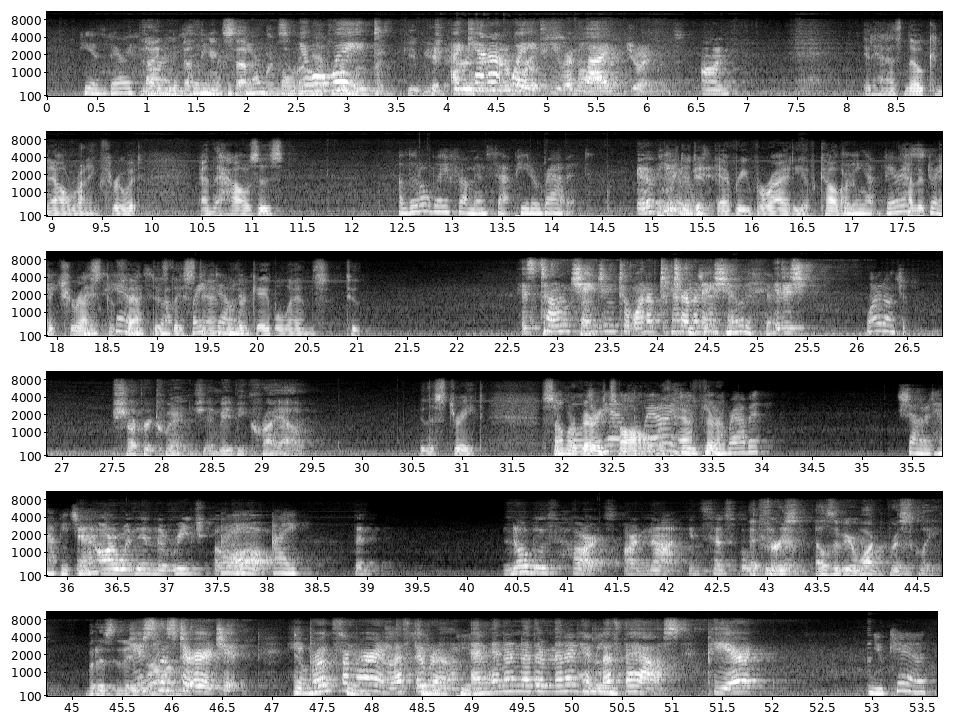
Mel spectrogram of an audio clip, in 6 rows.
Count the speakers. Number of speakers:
five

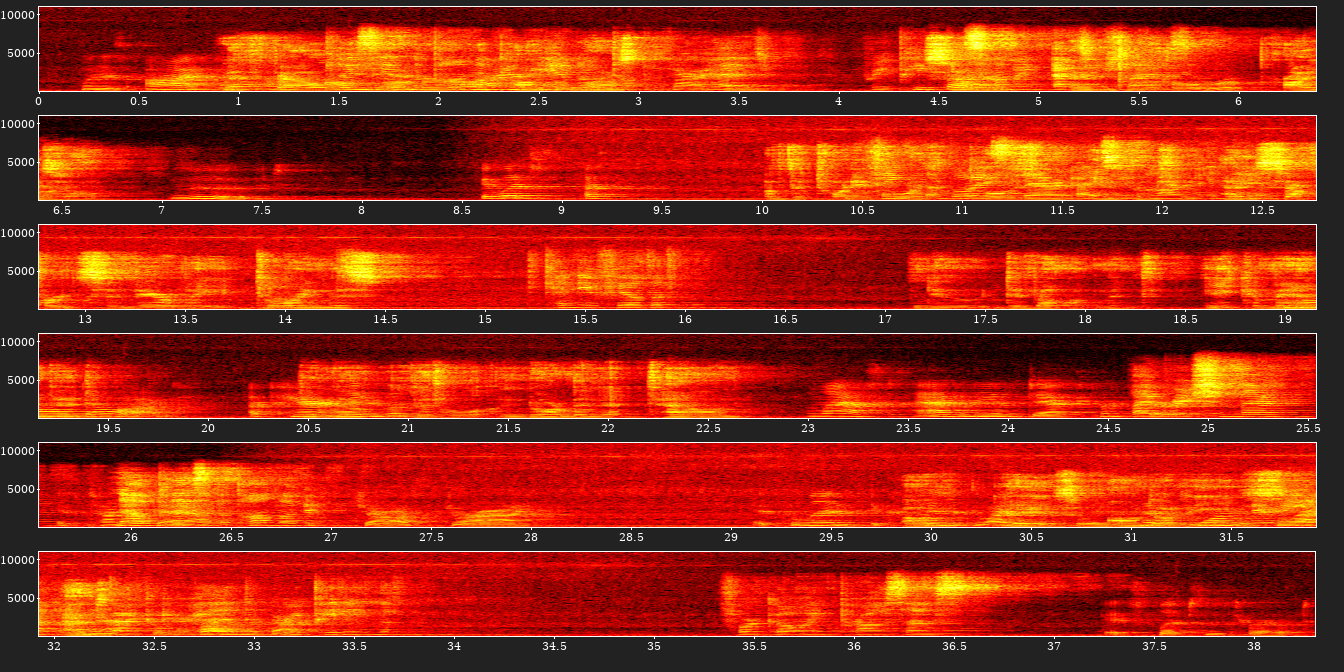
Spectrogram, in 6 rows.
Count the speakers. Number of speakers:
three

